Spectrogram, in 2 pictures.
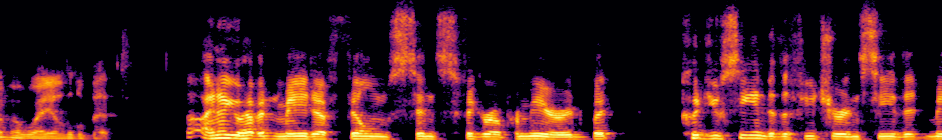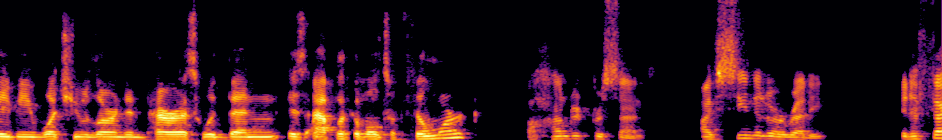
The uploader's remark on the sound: recorded in June 2020 from their respective homes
